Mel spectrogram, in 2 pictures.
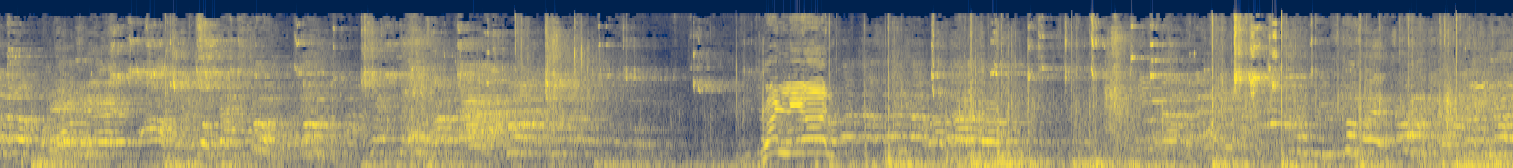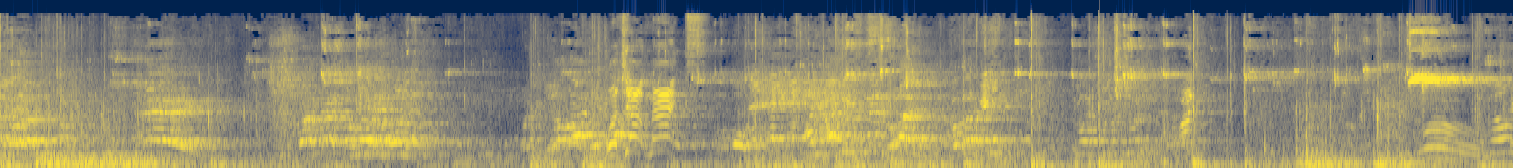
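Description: Basketball game in an echoing sports hall: the ball bouncing on the wooden court amid players' and spectators' indistinct shouts.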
